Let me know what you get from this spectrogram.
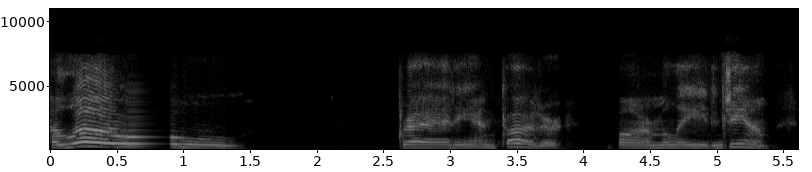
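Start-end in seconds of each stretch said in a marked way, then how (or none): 0.0-1.5 big, loud, high-pitched shout. Leading a call-and-response rhyme, saying hello as loud as we can: shouting hello. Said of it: "Let's say hello as loud as we can".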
